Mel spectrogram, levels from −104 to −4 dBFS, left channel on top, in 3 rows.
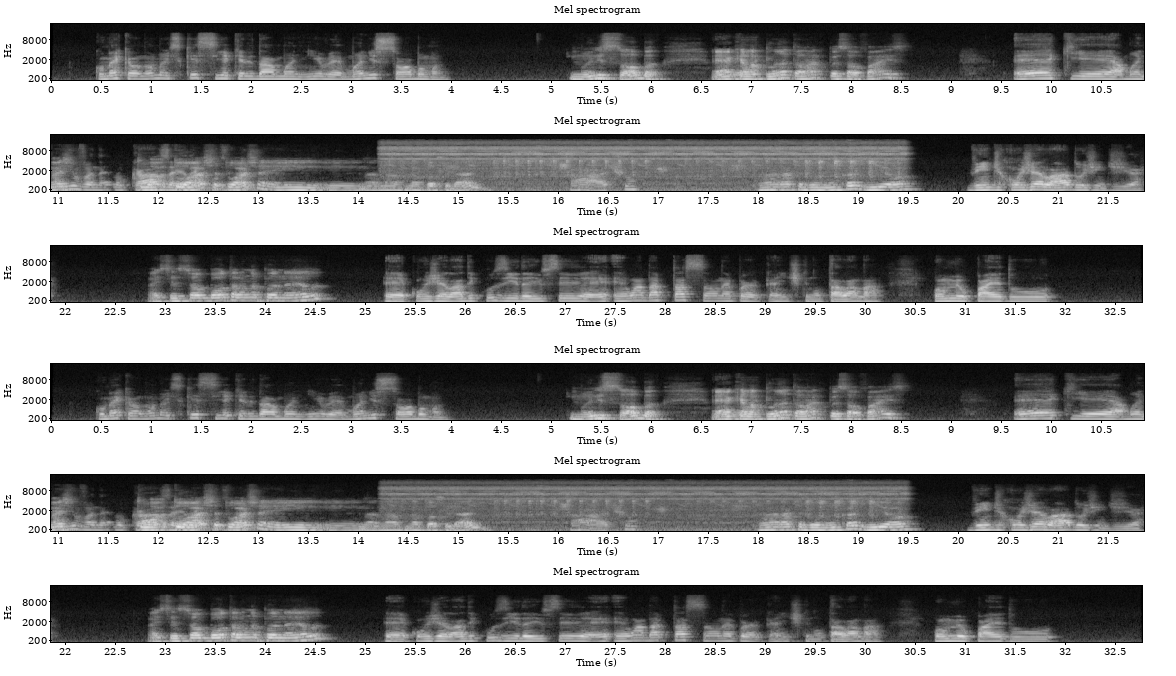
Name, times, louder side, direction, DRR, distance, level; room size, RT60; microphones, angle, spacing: voice 1, 0.4-4.0 6.8-7.1 9.6-12.4 12.8-13.0 16.1-16.8 20.1-21.9 25.2-30.1 30.7-31.8, left 1 dB, 50° left, 0.5 m, -32 dB
voice 2, 5.2-8.5 10.9-11.1 11.8-15.3 18.0-19.6 22.8-24.7, right 1 dB, ahead, 0.4 m, -30 dB
sound 1, 14.2-19.5, left 5 dB, 80° left, 0.9 m, -37 dB
2.9 x 2.1 x 2.2 m
head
